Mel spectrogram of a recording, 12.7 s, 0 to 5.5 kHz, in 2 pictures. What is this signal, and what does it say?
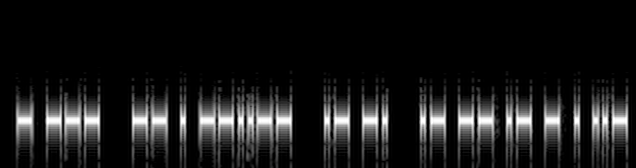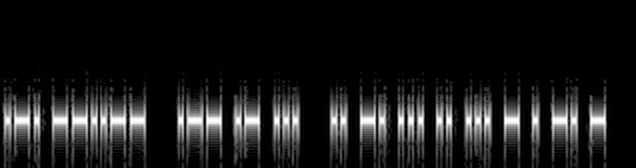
Morse code, heard as a keyed tone, about 25 wpm, 600 Hz. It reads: TO ME, AN AMATEUR, WAS INSISTENT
